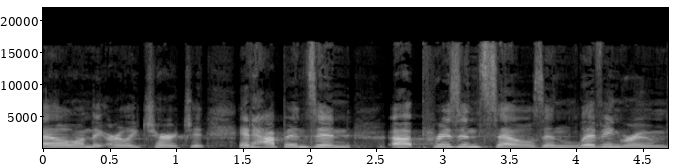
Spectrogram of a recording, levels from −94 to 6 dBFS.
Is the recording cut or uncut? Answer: uncut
